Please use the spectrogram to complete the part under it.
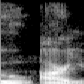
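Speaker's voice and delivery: looming, judging voice calling out. Narrating a game scene, voice the presence calling out again: booming voice. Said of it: "the booming voice calls out again".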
